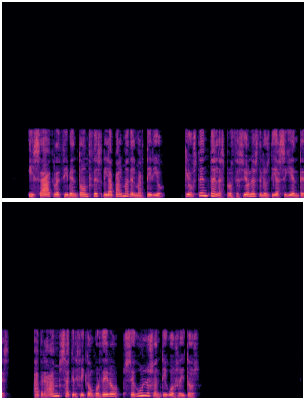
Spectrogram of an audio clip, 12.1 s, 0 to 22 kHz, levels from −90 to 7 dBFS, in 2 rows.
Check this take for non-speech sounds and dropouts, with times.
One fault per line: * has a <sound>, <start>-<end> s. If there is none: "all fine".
all fine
